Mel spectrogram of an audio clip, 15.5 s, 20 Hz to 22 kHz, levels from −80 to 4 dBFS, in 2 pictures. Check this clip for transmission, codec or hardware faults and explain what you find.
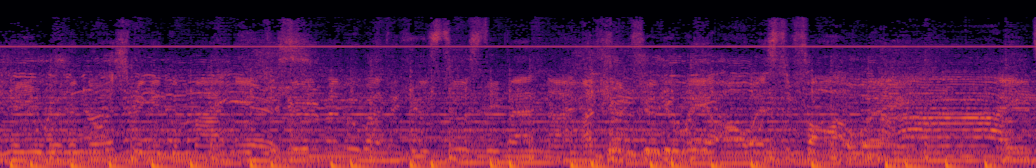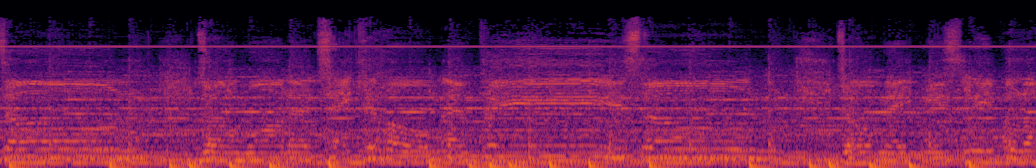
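One hardware fault runs through the whole clip. USB whine sits at a steady 8 kHz, roughly 10 dB below the sound. USB microframe current leaks through power or ground, producing a thin, fixed-pitch whistle.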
